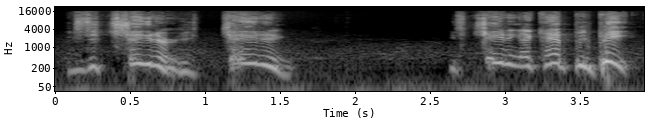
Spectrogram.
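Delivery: high-pitched whining accusations; squealing, petulant outrage; indignant sore loser. Acted. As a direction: protest shrilly that it's unfair.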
